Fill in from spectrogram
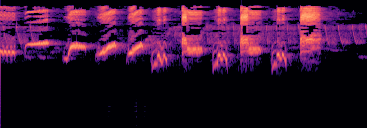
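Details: White-rumped shama singing: a quick run of clear, upward-sweeping whistles, about three a second, followed by harsher, buzzy, downslurred notes.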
